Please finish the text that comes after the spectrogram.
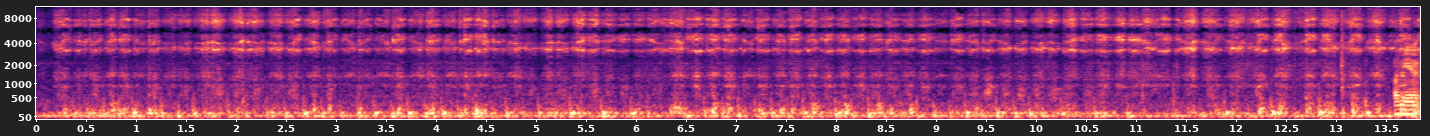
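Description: An axe edge is worked steadily against a natural Belgian coticule stone under firm pressure, giving a continuous close-up gritty rasping and scraping with a faint back-and-forth rhythm and no talk.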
